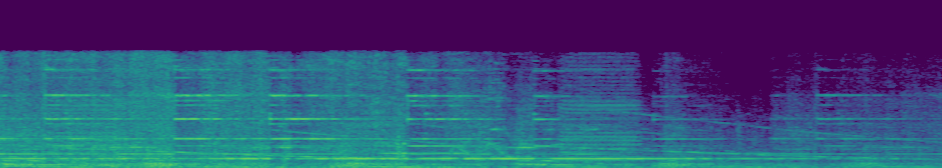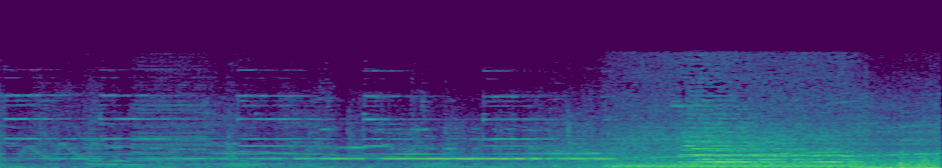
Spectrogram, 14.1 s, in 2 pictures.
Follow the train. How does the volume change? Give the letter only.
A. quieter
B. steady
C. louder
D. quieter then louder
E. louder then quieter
D.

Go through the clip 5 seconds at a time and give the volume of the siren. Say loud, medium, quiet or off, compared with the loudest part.
loud, medium, medium.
